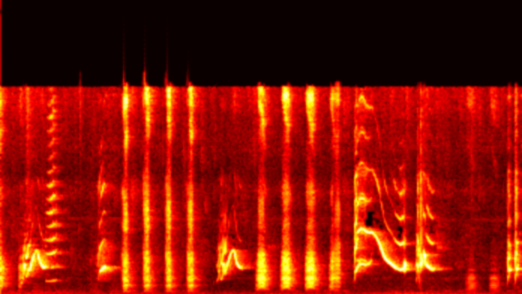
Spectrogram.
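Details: Javan myna calling loudly and chattily, said to provoke other mynas into agitated calling: whistled rising and falling notes mixed with a run of harsh, evenly spaced rasping bursts, then a long whistled slide.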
